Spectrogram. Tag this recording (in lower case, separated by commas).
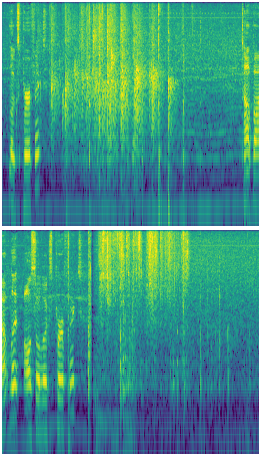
speech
